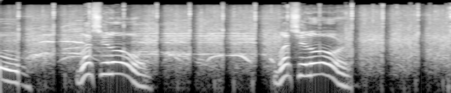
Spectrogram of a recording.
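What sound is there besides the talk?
audience clapping hands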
